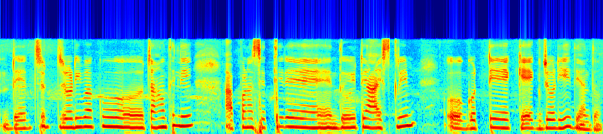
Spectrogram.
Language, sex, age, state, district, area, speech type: Odia, female, 30-45, Odisha, Kendrapara, urban, spontaneous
